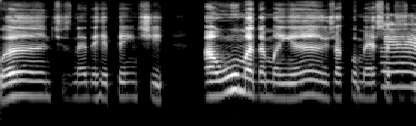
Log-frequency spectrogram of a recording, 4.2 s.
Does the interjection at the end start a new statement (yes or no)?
yes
